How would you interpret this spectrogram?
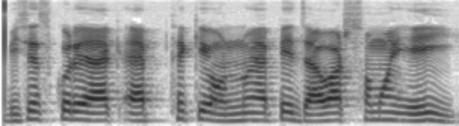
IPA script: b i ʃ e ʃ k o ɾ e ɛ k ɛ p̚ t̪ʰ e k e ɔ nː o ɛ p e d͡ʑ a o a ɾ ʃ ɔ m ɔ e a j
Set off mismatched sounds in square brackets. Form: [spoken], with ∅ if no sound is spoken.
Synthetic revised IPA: b i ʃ e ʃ k o ɾ e ɛ k ɛ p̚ t̪ʰ e k e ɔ nː o ɛ p e d͡ʑ a o a ɾ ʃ ɔ m ɔ e [e] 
